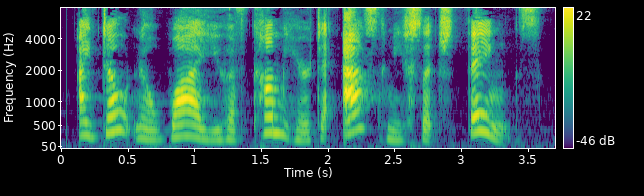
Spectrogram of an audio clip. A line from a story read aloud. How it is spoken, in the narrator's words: Catherine exclaimed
